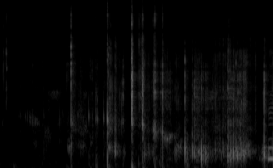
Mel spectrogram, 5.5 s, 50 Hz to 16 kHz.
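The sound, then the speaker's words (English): Crunching and chewing of two hard mint chocolate candies, with sharp irregular bites and crackles growing denser and louder over several seconds, no talking. “It's like a mint chocolate chip ice cream, and I'm going to take 2.”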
